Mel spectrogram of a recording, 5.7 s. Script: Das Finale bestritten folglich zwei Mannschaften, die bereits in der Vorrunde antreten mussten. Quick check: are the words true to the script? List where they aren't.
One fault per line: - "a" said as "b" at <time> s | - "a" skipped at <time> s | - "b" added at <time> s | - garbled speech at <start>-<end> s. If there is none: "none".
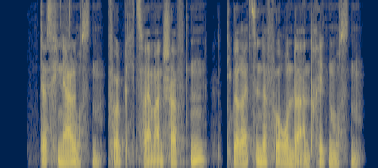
- "bestritten" said as "mussten" at 1.1 s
